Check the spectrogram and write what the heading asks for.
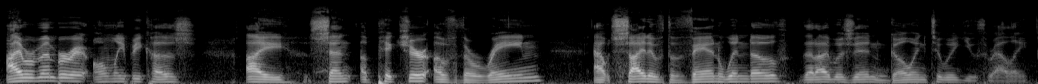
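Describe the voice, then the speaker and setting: A man's voice: mid-range voice, measured pace, a bit bright, clear, resonant tone. A young man co-hosting a casual podcast chat on a voice call, dry and joking. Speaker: podcast co-host. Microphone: home mic on a voice call.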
